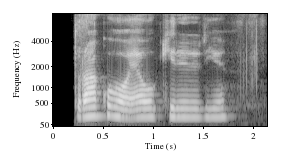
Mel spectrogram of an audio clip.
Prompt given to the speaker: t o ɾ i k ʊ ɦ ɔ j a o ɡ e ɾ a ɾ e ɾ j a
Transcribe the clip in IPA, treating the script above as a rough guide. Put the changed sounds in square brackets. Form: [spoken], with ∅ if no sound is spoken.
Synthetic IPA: t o ɾ [a] k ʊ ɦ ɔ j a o [k] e ɾ [e] ɾ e ɾ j [e]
